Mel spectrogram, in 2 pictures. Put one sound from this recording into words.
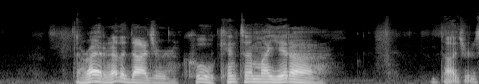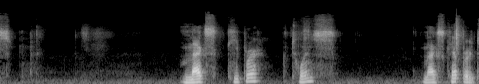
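Paper cards slide and flick softly as a hand flips through them.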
